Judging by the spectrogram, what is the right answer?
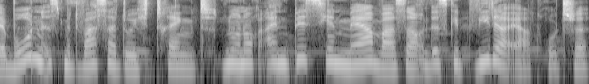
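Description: With an unremarkable speaking voice, a woman talks at a moderate pace with lively intonation. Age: 30s. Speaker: newspaper editor. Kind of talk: interview. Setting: outdoors.

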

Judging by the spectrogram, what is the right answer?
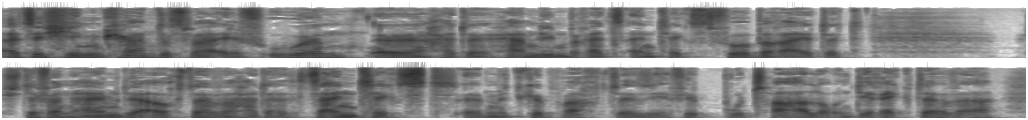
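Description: Fairly even intonation from a man with a somewhat breathy voice. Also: medium pitch for a man, moderate pace. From East Germany. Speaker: writer. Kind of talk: interview recollection.

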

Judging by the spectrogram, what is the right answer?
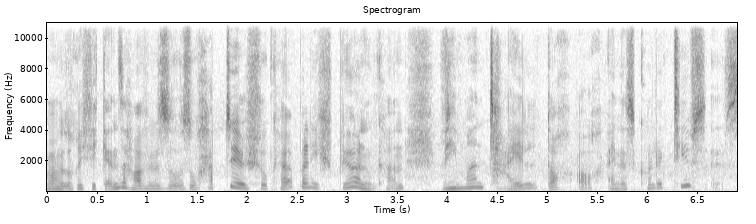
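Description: Her voice is somewhat breathy and sits at a medium pitch for a woman. She speaks at a fairly slow pace with lively intonation. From Munich, Bavaria. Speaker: novelist. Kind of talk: interview conversation. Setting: outdoors by a lake at a grave.

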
